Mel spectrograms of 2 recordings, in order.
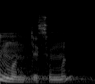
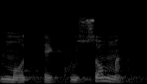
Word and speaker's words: Motecuzoma: Pues no es ni Montezuma ni Moctezuma. La palabra escrita con toda su etimología en náhuatl es Motecuzoma.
